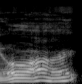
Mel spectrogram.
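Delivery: high, rising-voiced mock approval; retold impressed reaction. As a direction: act out being pleasantly impressed.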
